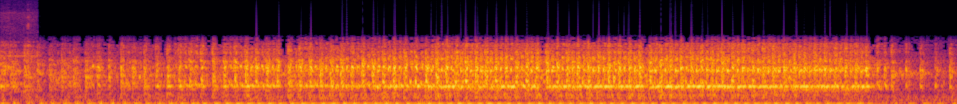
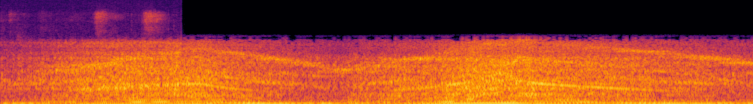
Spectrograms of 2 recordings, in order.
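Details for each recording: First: Honda Scoopy (Scoopy Donut) automatic scooter at idle: loud clattering rattle, rough chatter about three times a second over the engine, from a damaged front roller housing/pulley and drive belt, before repair. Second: Honda Scoopy (Scoopy Donut) scooter after replacing a worn drive belt and damaged front roller housing that had made it noisy: it revs up and settles smoothly, with no slipping, judder or grinding.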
